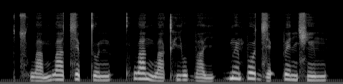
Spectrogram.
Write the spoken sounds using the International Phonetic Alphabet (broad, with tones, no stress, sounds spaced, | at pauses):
t͡sʰ w a˨˩ m w a˦ t͡s e˦ p̚ t̪ u˧ n | kʰ w a˦ n̪ w a˨˩ kʰ j u˧ b a˨˩ j | b ẽ˥˧ p o˦ d͡z e˨ ʔ p e˥˧ n ɕ ĩ˧ m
